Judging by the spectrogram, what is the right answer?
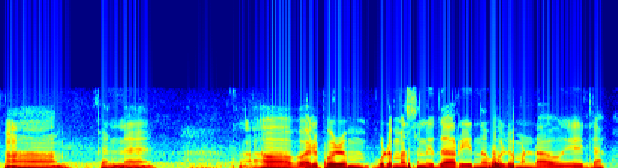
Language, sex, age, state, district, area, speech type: Malayalam, female, 45-60, Kerala, Pathanamthitta, rural, spontaneous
